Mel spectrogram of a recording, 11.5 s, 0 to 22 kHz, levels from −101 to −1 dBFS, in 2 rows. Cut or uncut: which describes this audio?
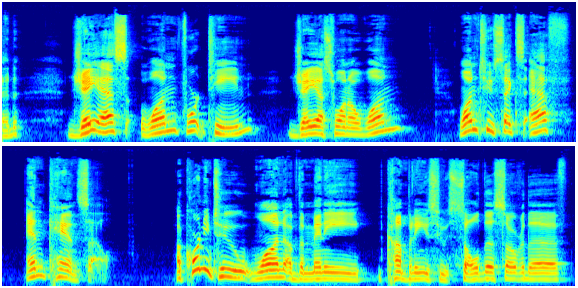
uncut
